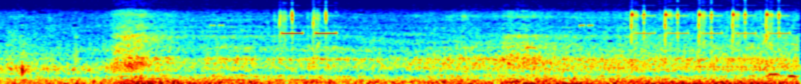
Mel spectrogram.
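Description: A motor vehicle's engine running with a steady low rumble. A few sharp clicks with a short high beep come about two seconds in, then a quick run of them near the end.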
